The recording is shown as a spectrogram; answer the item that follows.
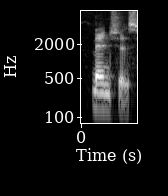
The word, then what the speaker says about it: Mencius: It's Mencius. Is that how you pronounce it? Mencius, yeah.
